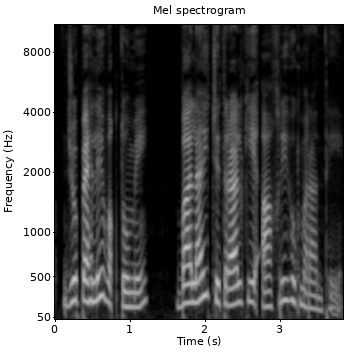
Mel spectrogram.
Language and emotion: Urdu, neutral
